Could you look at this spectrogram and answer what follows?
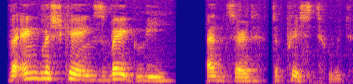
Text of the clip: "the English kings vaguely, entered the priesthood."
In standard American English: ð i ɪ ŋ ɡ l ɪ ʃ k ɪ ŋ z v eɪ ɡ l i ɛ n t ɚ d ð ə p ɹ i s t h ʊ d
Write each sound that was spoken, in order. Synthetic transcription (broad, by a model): ð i ɪ ŋ ɡ l ɪ ʃ k ɪ ŋ z v eɪ ɡ l i ɛ n t ɚ d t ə p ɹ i s t h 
